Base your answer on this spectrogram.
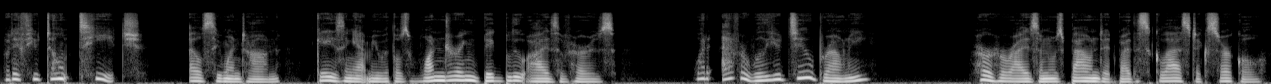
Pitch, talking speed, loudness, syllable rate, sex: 160 Hz, 150 wpm, -16 LUFS, 4.6 syllables/s, female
